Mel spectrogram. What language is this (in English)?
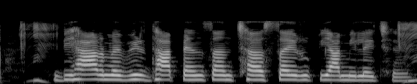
Maithili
